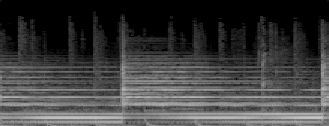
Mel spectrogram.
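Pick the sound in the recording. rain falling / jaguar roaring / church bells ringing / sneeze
church bells ringing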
